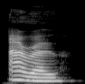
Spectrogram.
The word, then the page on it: arrow: British English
